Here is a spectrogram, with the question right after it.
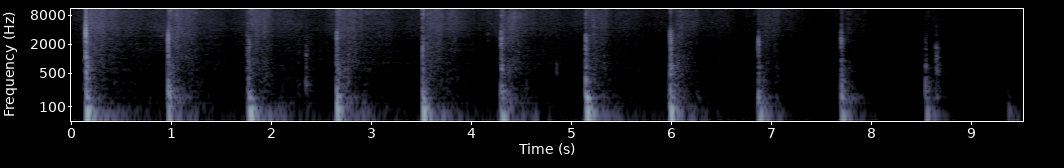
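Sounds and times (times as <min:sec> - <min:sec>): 
footsteps going down stairs: 0:00.1 - 0:08.8.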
